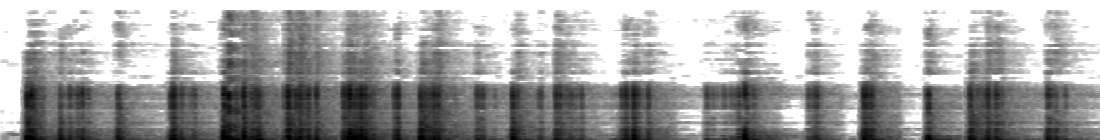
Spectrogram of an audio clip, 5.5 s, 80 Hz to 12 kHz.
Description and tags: Flashing lamp
When lamp was turned on, but can't started , this sound was happend.
For recording used Canon 600D, and sound was extracted with Adobe Audition 5.5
